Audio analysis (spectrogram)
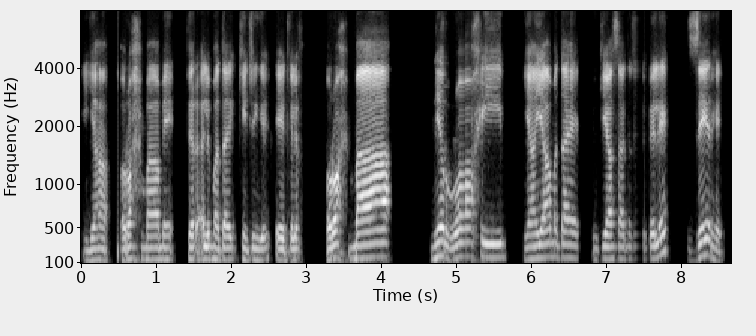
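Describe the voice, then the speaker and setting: A man teaching tajweed in an online class, explaining step by step, asking questions and answering them himself, and chanting the verses slowly between explanations. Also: medium pitch, level tone, bright, forceful tone, no room sound, highs cut off. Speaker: Quran recitation teacher.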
